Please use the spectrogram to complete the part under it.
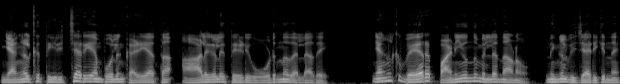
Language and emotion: Malayalam, disgusted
